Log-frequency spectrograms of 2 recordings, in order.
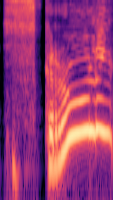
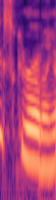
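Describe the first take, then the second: First: Scrolling sung out high and loud; mock exclaim. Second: Said in the usual way. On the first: Real, not acted. Host jokes about weekend social media, Scrolling pitched high. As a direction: lift Scrolling up high and loud like a sigh of fatigue.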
